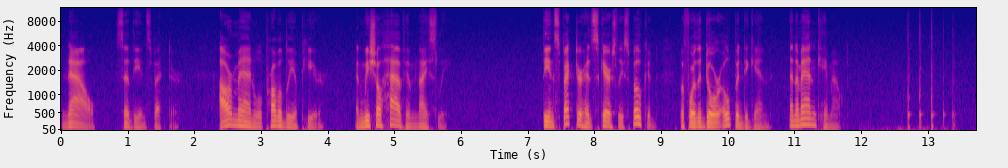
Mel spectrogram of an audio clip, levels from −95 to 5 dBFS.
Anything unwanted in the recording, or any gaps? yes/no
yes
